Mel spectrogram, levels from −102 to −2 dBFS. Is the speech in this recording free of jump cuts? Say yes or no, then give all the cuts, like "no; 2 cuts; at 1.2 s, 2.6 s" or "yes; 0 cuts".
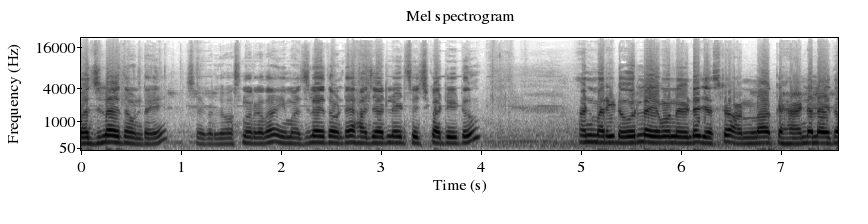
yes; 0 cuts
